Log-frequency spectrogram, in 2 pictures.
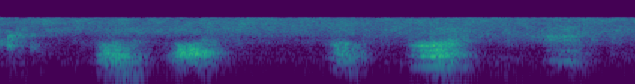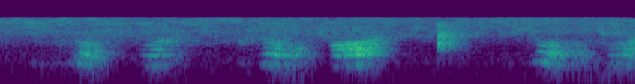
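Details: A captive-bred Amazon parrot, three years old and kept as a household companion, gibbers nonstop: about a dozen brief throaty syllables, each a rough harmonic burst, delivered in an uneven patter with short gaps.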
